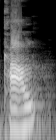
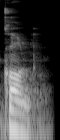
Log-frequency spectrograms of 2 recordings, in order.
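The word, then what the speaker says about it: כל: Então, não cal e sim col.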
